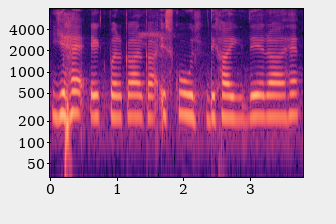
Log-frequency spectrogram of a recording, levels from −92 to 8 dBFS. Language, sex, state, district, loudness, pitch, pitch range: Hindi, female, Uttar Pradesh, Saharanpur, -16 LUFS, 235 Hz, 230-245 Hz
